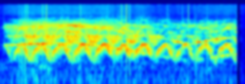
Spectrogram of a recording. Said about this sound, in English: Hearing them sirens, you know what I'm saying?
